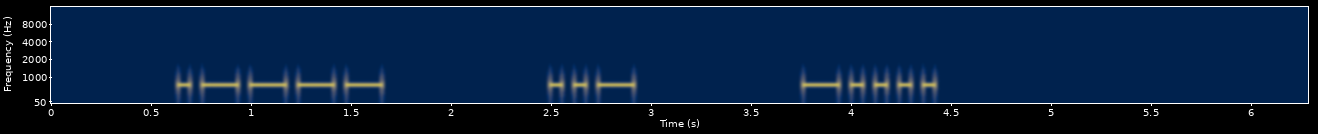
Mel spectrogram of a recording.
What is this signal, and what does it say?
Morse code, heard as a keyed tone, about 20 wpm, spaced as for 8 wpm, 690 Hz. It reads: 1U6
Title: 166 Lesson 27e - Number 7 - Three Characters 20wpm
